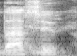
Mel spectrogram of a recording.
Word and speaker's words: Datsyuk: Pavel Datsyuk. Is that how you pronounce it? Yep, Pavel Datsyuk, Henrik Zetterberg.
